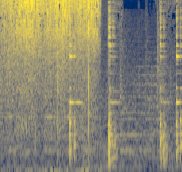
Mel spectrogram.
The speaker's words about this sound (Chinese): 他兴奋地拿出一根短铁丝，接着他仔细地用这根铁丝打开玻璃柜的锁。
